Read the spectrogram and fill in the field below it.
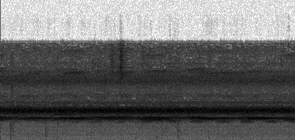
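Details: Crickets chirping in a Virginia backyard on a summer night: a dense, continuous high trilling chorus in steady bands, with no breaks, plus faint ticks and a soft rural background hiss.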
